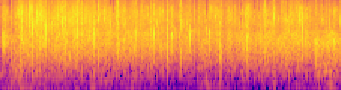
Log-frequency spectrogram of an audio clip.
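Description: A cinema audience at a guest-visit screening of the film Kingmaker gives a big round of applause, sustained dense clapping throughout with a faint crowd murmur beneath it.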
